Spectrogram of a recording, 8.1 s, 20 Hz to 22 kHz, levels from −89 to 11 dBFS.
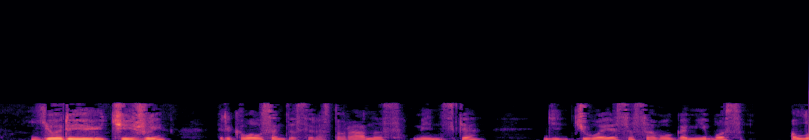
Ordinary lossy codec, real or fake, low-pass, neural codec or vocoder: MP3, 24 kbps; fake; 7.2 kHz; vocoder, 22.05 kHz, 80 mel bands, WaveNeXt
